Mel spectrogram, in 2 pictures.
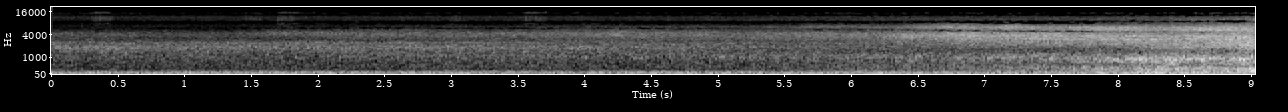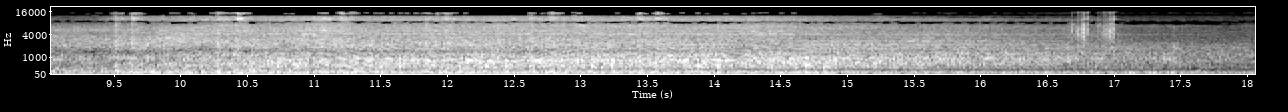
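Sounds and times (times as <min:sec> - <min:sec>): train wheels rumbling on rails: 0:07.4 - 0:18.0.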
